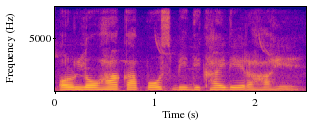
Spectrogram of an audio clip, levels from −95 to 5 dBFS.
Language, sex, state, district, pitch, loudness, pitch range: Hindi, female, Arunachal Pradesh, Papum Pare, 185 Hz, -18 LUFS, 170-190 Hz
